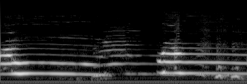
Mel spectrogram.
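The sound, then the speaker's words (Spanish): A voice imitates a cat meowing, like a cat bathing itself: two drawn-out, whiny meows, the first long and wavering, the second rising then falling, loud with a steady low hum underneath. “Como el gato que se está así bañando miau. Como el gato que dice”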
